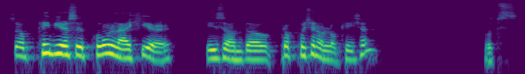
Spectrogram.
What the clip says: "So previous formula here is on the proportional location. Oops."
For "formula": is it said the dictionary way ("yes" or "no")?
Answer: no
